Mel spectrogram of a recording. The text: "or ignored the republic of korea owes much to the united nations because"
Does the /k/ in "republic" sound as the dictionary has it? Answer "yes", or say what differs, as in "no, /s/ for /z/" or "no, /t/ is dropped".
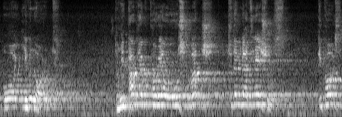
no, /k/ is dropped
